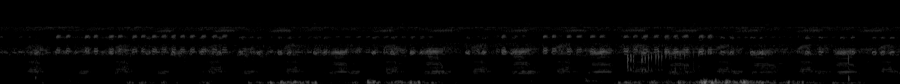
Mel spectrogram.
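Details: Rhythmic, rasping frog croaks repeat about twice a second over a dense high insect chorus, with low wind rumble rising and falling underneath.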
